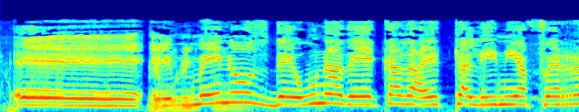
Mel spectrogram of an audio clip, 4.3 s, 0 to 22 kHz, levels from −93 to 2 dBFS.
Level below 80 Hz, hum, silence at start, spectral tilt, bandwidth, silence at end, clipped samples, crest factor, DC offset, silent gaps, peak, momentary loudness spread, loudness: -50 dBFS; none; 0.05 s; -3 dB/octave; 11 kHz; 0 s; under 0.1%; 12 dB; under 0.1%; none; -4 dBFS; 5 LU; -16 LUFS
